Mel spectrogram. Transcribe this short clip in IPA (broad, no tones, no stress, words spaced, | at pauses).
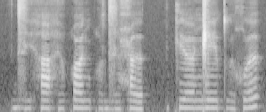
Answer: d͡ze̤hahɛ̤qʷœn qʷə̤d͡zɛ̤ħə | kʲœːŋ͡ǁe tʷa̤χʷə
